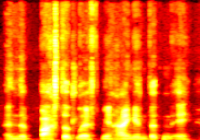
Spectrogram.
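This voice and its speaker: A man's voice: mid-range voice, a little fast, a bit bright. A middle-aged man with a Scottish accent, chatting casually as a podcast host and telling rambling stories that he keeps interrupting himself to restart. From Ireland. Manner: rambling anecdotes with frequent self-interruptions and laughter. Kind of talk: casual chat.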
